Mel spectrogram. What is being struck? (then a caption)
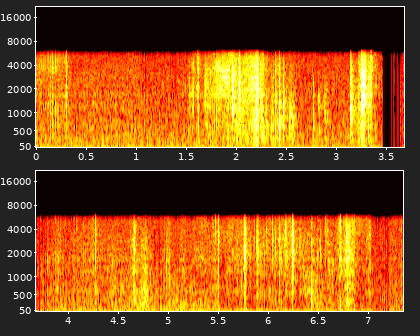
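Glossy paper magazine. An open glossy-paper Self magazine has its pages slid along by fingertips and turned one by one. The sound is bright, crisp rustling and papery flicks with almost no low end, broken by a brief silent gap about midway. The page sounds then resume with sharper snaps.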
